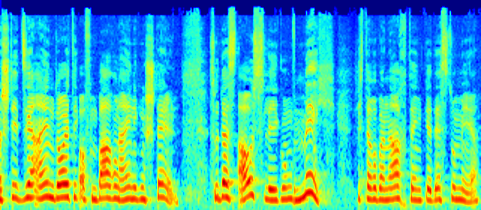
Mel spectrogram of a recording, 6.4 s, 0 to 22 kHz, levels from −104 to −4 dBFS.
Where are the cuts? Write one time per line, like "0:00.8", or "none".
0:01.0
0:01.6
0:03.2
0:03.9
0:04.8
